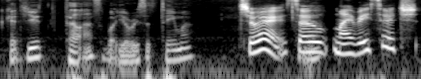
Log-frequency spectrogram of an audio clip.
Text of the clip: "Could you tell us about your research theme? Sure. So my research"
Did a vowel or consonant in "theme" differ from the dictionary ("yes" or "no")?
yes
